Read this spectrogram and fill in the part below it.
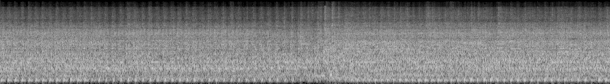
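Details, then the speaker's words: Craftsman DYT4000 riding mower engine running after sitting about 2.5 years, started just by adding gas with choke stuck then freed; steady buzzy small-engine drone, even fast rhythm, no knocks; sounds good though little power; normal running. "like I said very very surprised that the thing kicked over like it did by just putting gas in it but we'll take it um sounds good as well"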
